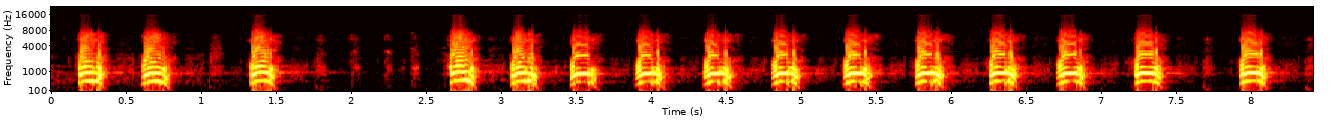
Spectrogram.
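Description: Coonhound treeing: short, evenly spaced barks about two a second, breaking off for about a second early on and then running steadily again. This is the treeing bark of a hound that has game up a tree.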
